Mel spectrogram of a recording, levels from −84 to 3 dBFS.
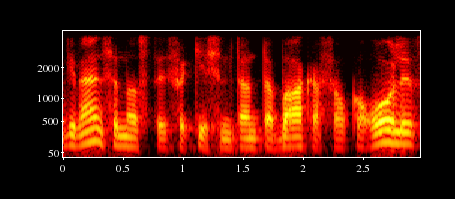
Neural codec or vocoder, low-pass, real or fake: codec, 16 kHz, about 1 kbps, DyCAST, with the encoder's durations; 3.6 kHz; fake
